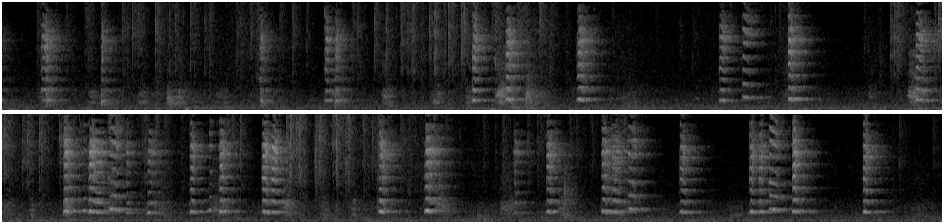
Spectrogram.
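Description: Toy poodle giving short, high-pitched yips and barks over and over in irregular quick clusters, the excited frenzy of a wet dog after a bath.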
